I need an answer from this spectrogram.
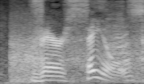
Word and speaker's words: Versailles: So, as much as it pains me, the town is in fact actually pronounced Ver Sales. I don't think I've ever been to Versailles.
